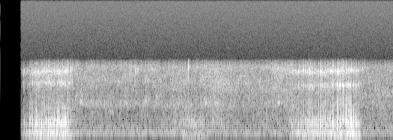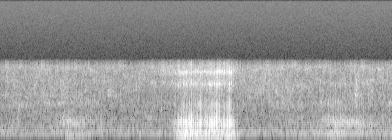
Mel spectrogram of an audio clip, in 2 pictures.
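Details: Great Dane. A Great Dane snores in a slow, steady cycle. A loud, rough, rattling inhale comes about every four seconds, each followed by a softer, breathy exhale.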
